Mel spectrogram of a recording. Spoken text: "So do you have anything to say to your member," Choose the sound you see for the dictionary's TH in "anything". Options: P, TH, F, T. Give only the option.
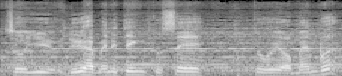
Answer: T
